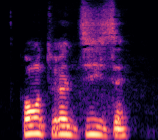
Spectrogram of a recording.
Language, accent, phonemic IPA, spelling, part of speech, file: French, Canada, /kɔ̃.tʁə.di.zɛ/, contredisaient, verb, LL-Q150 (fra)-contredisaient.wav
- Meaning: third-person plural imperfect indicative of contredire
